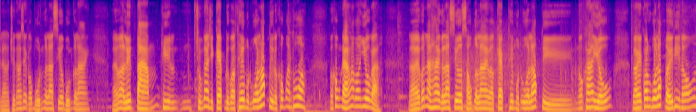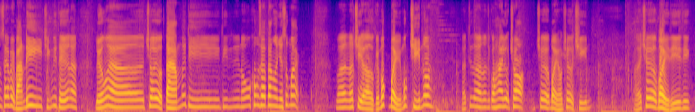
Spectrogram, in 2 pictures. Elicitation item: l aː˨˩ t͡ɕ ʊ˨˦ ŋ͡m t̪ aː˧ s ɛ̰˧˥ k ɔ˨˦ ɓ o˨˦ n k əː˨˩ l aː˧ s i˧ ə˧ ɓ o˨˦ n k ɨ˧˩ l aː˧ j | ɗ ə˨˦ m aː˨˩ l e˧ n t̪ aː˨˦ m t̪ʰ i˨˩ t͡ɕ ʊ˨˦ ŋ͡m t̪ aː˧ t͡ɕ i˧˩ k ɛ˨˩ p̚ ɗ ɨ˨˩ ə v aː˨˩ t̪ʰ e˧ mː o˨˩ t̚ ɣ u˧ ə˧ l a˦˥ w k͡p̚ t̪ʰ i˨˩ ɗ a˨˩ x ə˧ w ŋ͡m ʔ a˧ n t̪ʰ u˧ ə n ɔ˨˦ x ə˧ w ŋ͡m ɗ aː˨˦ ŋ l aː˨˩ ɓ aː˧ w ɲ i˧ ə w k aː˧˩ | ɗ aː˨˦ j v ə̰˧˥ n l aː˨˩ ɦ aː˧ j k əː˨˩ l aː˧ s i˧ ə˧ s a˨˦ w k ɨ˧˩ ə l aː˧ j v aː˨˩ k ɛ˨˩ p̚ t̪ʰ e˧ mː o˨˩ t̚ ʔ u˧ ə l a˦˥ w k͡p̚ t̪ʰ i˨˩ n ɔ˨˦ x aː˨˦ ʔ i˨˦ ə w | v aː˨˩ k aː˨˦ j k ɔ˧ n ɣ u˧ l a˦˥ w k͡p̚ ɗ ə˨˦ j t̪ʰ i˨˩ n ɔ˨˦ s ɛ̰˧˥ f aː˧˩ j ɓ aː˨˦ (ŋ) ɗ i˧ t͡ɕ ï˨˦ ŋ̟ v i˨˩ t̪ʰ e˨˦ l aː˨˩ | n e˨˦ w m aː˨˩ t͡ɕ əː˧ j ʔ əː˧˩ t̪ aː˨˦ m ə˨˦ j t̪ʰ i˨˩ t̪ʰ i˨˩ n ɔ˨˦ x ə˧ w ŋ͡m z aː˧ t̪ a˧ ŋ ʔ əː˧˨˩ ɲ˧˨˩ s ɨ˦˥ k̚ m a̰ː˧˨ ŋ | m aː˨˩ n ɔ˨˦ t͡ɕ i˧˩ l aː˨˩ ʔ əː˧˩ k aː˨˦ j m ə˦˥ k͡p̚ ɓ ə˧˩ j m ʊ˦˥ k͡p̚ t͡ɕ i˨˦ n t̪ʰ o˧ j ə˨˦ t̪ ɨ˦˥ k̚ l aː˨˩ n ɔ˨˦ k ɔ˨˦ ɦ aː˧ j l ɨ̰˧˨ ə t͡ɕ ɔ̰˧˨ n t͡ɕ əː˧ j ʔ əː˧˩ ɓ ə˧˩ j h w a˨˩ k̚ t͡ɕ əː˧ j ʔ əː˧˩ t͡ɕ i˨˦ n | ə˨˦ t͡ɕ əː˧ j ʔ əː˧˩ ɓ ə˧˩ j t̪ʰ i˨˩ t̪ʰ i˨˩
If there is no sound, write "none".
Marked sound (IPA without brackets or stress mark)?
n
